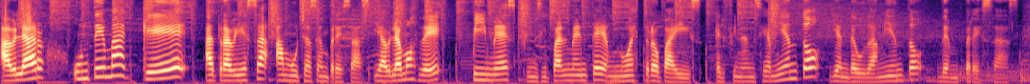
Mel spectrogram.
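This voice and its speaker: Music plays in the background while a woman speaks. Her pitch is medium and her pace fairly slow. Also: lively intonation. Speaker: professional broadcaster, podcast host. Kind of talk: podcast host interview.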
